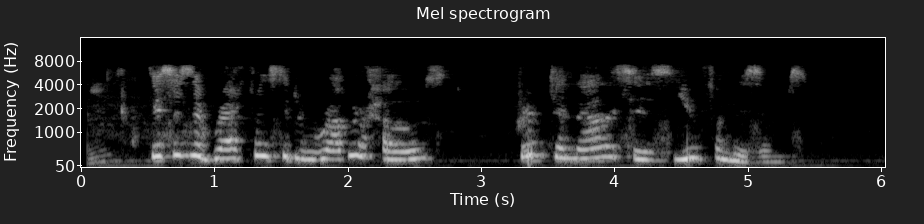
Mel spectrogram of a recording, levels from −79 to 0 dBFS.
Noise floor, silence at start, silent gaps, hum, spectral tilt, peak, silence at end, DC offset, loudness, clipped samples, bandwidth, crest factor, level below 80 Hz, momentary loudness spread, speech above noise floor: -66 dBFS; 0.05 s; none; none; -4.5 dB/octave; -8 dBFS; 0.6 s; under 0.1%; -24 LUFS; under 0.1%; 7.4 kHz; 16 dB; -60 dBFS; 17 LU; 43 dB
